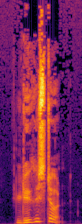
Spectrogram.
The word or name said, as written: lykkestund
